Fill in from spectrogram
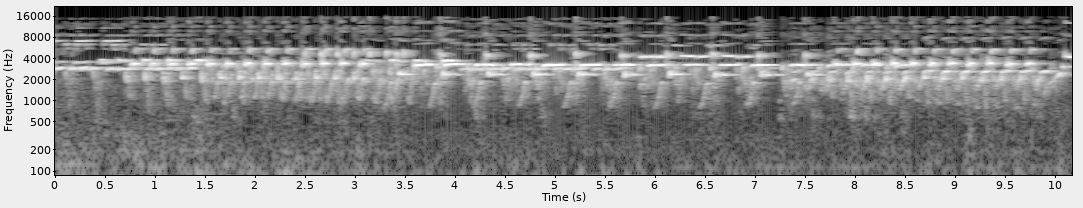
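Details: Male Spanish Timbrado canaries in loud continuous song, dense overlapping rolls and rapid trills with steady metallic tones running throughout and high bell-like notes above.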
